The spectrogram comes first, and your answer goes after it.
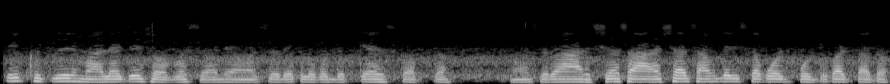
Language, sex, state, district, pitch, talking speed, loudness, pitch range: Konkani, male, Goa, North and South Goa, 120 Hz, 140 wpm, -20 LUFS, 120-130 Hz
